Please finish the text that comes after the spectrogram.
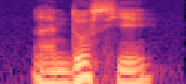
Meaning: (noun) 1. back of furniture, to rest the sitter's back on 2. dossier 3. folder 4. an organizer to keep papers in, to be stored as a single unit in a filing cabinet, see folder 5. case, notably legal
- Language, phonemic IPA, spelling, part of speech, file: French, /do.sje/, dossier, noun / adjective, Fr-dossier.ogg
